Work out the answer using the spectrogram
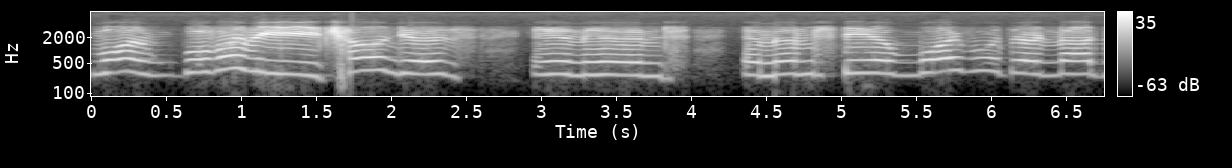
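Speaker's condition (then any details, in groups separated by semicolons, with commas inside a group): Cerebral palsy; speech affected by cerebral palsy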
